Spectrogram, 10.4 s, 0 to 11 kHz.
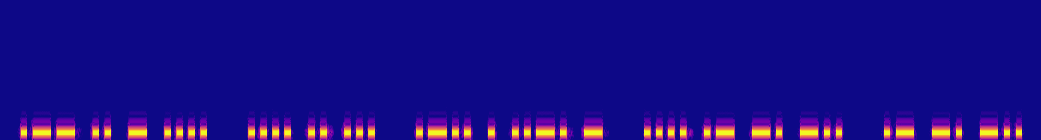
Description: Morse code, heard as a keyed tone, about 20 wpm, 600 Hz. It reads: WITH HIS LEFT HAND AND
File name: the old man and the sea part 2 20wpm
